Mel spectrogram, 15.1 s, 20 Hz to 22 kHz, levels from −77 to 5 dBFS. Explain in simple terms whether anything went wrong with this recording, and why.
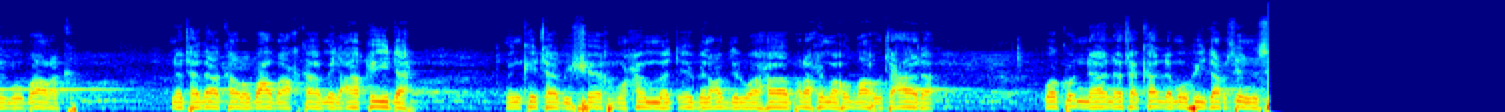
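At 12.68 s the sound stops abruptly and never returns, leaving dead, total silence through to the end with no background hiss at all. This is an audio dropout to silence, likely from the input being disconnected or muted while recording carried on writing nothing.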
